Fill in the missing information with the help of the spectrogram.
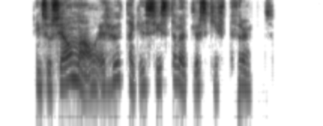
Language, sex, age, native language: Icelandic, female, 20-29, Icelandic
